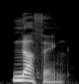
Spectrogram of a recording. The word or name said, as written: nothing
